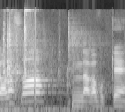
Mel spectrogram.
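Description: A young man answers with animation.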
